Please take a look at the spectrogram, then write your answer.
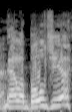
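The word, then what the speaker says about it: Malebolgia: He's got no powers because his powers were taken away from him by Malabrogia. Did I say that right? – Malabulgia, yeah.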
